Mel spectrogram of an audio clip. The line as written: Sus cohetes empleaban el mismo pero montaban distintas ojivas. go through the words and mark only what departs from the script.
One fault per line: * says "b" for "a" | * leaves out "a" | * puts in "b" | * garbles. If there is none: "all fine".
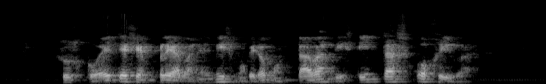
all fine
